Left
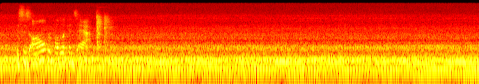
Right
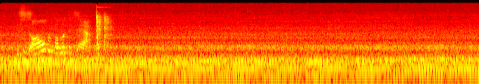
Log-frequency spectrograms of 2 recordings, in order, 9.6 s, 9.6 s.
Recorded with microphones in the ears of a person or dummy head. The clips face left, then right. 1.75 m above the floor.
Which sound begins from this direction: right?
A dropped coin, at 1.9 s.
